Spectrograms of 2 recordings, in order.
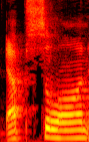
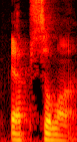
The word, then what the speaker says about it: epsilon: next letter is an epsilon it's a short e sound it's like the II in the English word met so say those with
